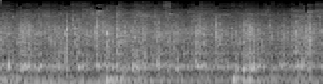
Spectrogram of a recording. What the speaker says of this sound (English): What I love is these horses, they're magnificent, cavalry blacks.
